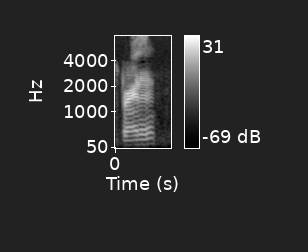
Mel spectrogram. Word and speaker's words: Brandon: My name is Brandon. – Okay. – Can you spell that? – B-R-A-N-D-O-N.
